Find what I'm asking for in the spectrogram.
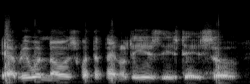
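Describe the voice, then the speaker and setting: A middle-aged man playing a seasoned, suspicious private detective in a radio mystery, wry and blunt with a gravelly voice. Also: low voice, very animated, fairly quick, highs cut off, heavily acted. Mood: firm, knowing. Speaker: radio drama actor. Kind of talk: 1970s radio mystery acting.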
